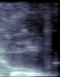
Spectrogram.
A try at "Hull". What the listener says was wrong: A proper Yorkshireman doesn't pronounce the H. It's just Hull. It's Hull.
